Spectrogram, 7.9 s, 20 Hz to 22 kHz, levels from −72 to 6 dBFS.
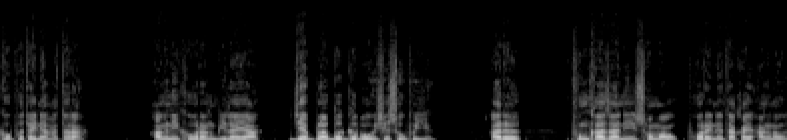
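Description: A speech recording with no technical faults to report. Nothing in it calls for a time or a cause.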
